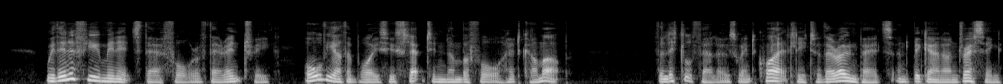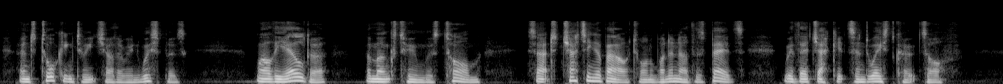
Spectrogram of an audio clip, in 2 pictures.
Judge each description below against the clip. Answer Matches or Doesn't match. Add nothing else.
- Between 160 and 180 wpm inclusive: Matches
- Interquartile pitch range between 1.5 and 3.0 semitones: Doesn't match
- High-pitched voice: Doesn't match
